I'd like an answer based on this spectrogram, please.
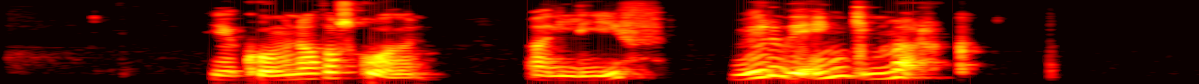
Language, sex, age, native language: Icelandic, female, 60-69, Icelandic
